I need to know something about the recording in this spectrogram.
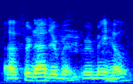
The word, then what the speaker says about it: Fernando Bermejo: Fernando Bermejo, is that correctly pronounced?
